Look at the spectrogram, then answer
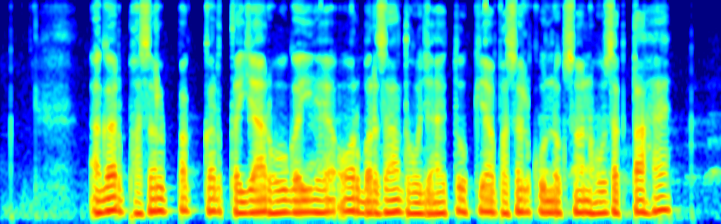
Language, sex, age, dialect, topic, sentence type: Hindi, male, 25-30, Kanauji Braj Bhasha, agriculture, question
